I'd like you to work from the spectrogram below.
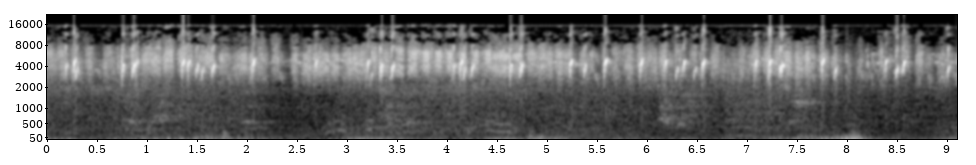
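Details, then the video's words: Singing European goldfinch, responding to stimulation, delivers long runs of fast, high, tinkling twitters and chirps almost without pause, over a faint low rumble. "How to encourage the goldfinch to respond to stimulation"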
